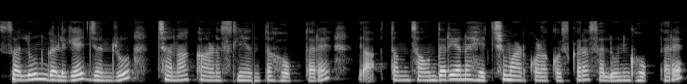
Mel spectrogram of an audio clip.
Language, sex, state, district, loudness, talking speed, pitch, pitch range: Kannada, female, Karnataka, Shimoga, -18 LUFS, 120 wpm, 195 Hz, 185-215 Hz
